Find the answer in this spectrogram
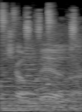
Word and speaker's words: ciambella: La ciambella.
